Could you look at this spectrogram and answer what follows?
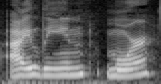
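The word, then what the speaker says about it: Eilean Mòr: It says that it's pronounced Eileen Moor.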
